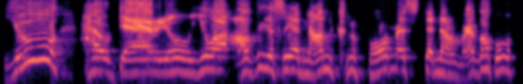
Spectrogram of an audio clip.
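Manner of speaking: over-the-top outraged tyrant; Burgermeister. Acted. Burgermeister accusing the toy-giver of rebellion, hammy indignant voice. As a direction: leap high on the first word, then pompously accuse. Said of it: "how over the top the Burgermeister is".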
